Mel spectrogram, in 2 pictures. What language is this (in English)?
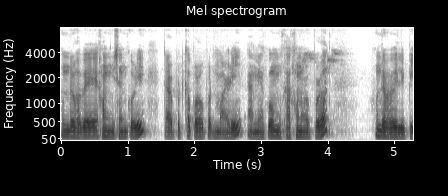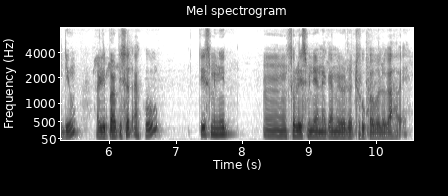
Assamese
